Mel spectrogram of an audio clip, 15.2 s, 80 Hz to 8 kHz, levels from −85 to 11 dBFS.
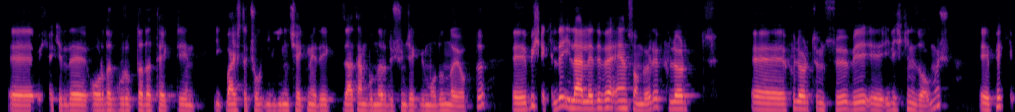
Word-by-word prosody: Eee, 430 -1 +4
bir 390 - -9
şekilde 110 -4 +2
orada 115 +1 +1
grupta 115 0 -2
da 110 -1 +1
tektin, 110 - -3 0.2
ilk 230 -3 -10
başta 115 -1 +1
çok 115 0 -6
ilgini 115 +1 -2
çekmedi. 110 -1 -2 0.2
Zaten 115 0 +1
bunları 110 -1 0
düşünecek 110 +1 -5
bir - - -5
modun 110 +1 -2
da 105 - +2
yoktu. 100 - -4 0.3
Eee, 125 - +2 0.2
bir 205 - +1
şekilde 185 -1 0
ilerledi 150 -2 +6
ve 165 +1 +6
en 150 -1 +2
son 135 -6 -2
böyle 125 +9 0
flört, 140 -4 +3 1.0
eee, 120 -3 +2
flörtümsü 135 -1 -1
bir, 135 +2 +1
eee, 115 -2 0
ilişkiniz 120 +1 -6
olmuş. 120 - -4 0.4
E, 120 -2 +1
peki, 185 +1 -2
115 Hz, 140 wpm, -24 LUFS, 110-140 Hz, 1.0 s, ilerledi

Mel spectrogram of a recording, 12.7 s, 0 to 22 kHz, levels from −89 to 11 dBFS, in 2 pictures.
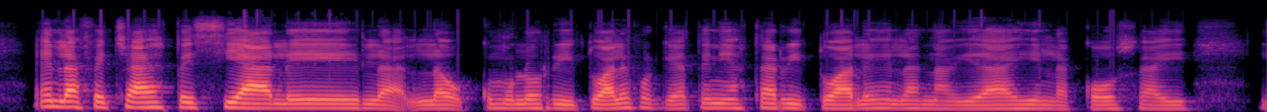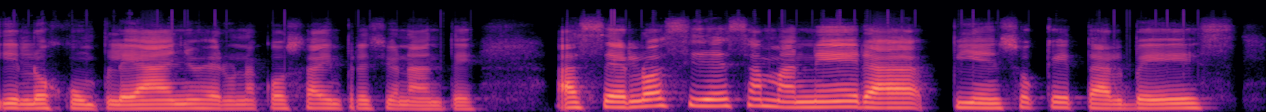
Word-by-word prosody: en 210 0 -1
las 195 -1 +5
fechas 185 -1 +3
especiales, 155 -4 +2
la 140 -3 -2
lo 135 -1 -2
como 155 -1 -5
los 150 0 -2
rituales, 145 +2 0
porque 155 -4 -7
ella 145 - -5
tenía 160 0 -3
hasta 160 +1 -3
rituales 145 -1 -1
en 145 - -5
las 145 0 -4
navidades 135 0 -3
y - - -2
en 140 - -5
la 125 -1 -9
cosa 135 0 -5
y 130 0 -8 0.3
y 160 - 0
en 150 - 0
los 155 -1 +1
cumpleaños. 145 +1 +2
Era 140 -1 -1
una 145 0 -5
cosa 150 +1 -2
impresionante. 135 -5 -4 0.4
Hacerlo 190 +3 +3
así 235 +1 0
de 230 0 +4
esa 235 +1 -2
manera 185 -4 +3
pienso 170 0 -1
que 180 -1 -1
tal 150 -4 0
vez, 160 +2 0
150 Hz, 185 wpm, -18 LUFS, 140-175 Hz, 0.4 s, las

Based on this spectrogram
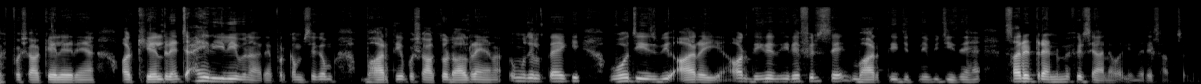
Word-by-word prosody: पोशाक 110 -1 -1
ले 110 0 +5
रहे 110 0 -3
हैं 105 0 -4 0.3
और 120 -1 +3
खेल 120 0 +4
रहे 125 -1 +3
हैं, 125 - -4
चाहे 170 +4 +3
रील 135 -3 +3
बना 115 -3 -4
रहे 95 - -10
हैं - - -13
पर - - -8
कम 115 -1 -7
से 125 - -4
कम 125 0 -3 0.4
भारतीय 110 +3 +2
पोशाक 115 -3 -1
तो 120 - +3
डाल 110 -1 +3
रहे 120 0 0
हैं 110 - -5
ना? 110 - -10
तो - - -8
मुझे 150 -1 -1
लगता 140 0 -1
है 145 - +4
कि 155 +3 -4 0.3
वो 145 +4 +3
चीज़ 130 -4 0
भी 135 +2 -1
आ 110 +1 +6
रही 110 -2 +1
है - - -9
और 150 -2 0
धीरे-धीरे 135 +2 -1
फिर 160 +2 -3
से 150 -2 -1 0.2
भारतीय 110 +1 0
जितनी 115 +1 -13
भी 120 - -15
चीज़ें 115 0 -8
हैं 120 +2 -11 0.3
सारे 140 +1 +9
ट्रेंड 120 -2 +3
में 125 +1 -7
फिर 125 - -1
से 110 - -4
आने 95 -1 -6
वाली - - -14
हैं, - - -23
मेरे - - -14
हिसाब - - -19
से। - - -27
120 Hz, 275 wpm, -25 LUFS, 110-135 Hz, 0.4 s, सारे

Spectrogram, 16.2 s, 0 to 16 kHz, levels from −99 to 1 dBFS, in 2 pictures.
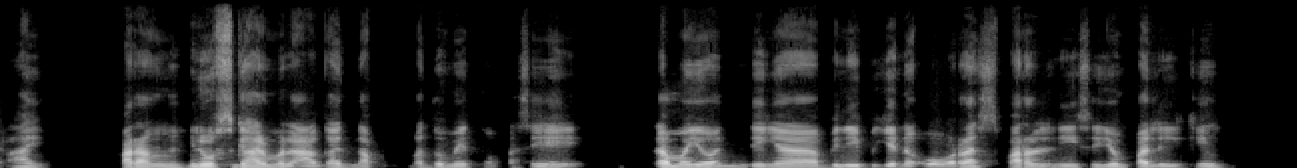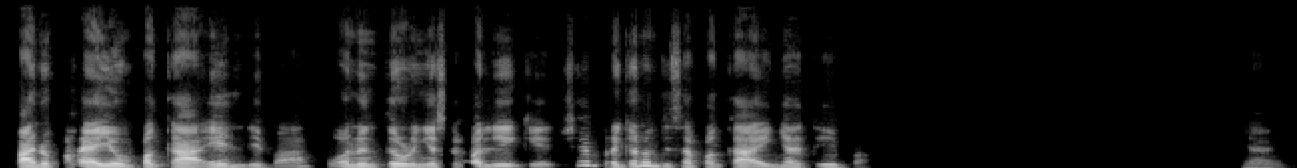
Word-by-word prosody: ay, 170 -3 -7 0.4
parang 150 0 +2
hinusgahan 155 0 +3
mo 160 - -1
na 155 -3 +2
agad 160 +3 -2
na 150 - -3 0.2
madumi 140 +1 -5
'to 190 +2 -27
kasi, 200 -12 -7 0.5
alam 185 +2 +6
mo 195 - +2
'yon, 185 +5 +1
hindi 160 0 -4
niya 155 -1 +3
binibigyan 155 0 -3
ng 150 - -9
oras 145 +8 0
para 155 -1 +1
linisin 150 +2 -8
'yong 150 -1 -2
paligid. 140 - -2 0.6
Paano 155 +1 +7
pa 150 - -13
kaya 155 -1 +7
'yong 155 - +3
pagkain, 155 +4 +3
'di 130 -2 -11
ba, 160 +10 -13
kung 150 0 -6
anong 160 +1 0
turing 155 0 +3
niya - - -11
sa 155 - -19
paligid, 145 -5 -3
siyempre 320 - -7
gano'n 225 +9 0
din 205 -4 -10
sa 175 - -2
pagkain 150 -4 0
niya, 180 -1 -6
'di 120 -1 -7
ba? 115 -1 -30 2.3
Yan, 110 -1 -23
155 Hz, 165 wpm, -26 LUFS, 145-165 Hz, 2.3 s, Paano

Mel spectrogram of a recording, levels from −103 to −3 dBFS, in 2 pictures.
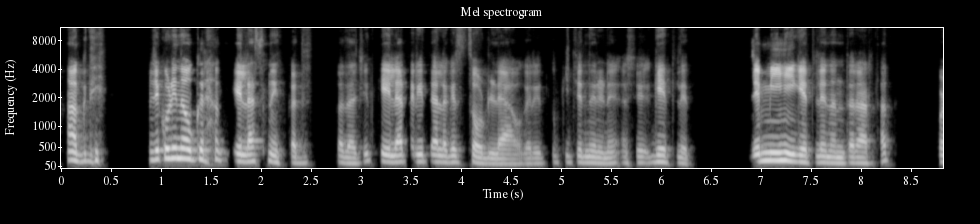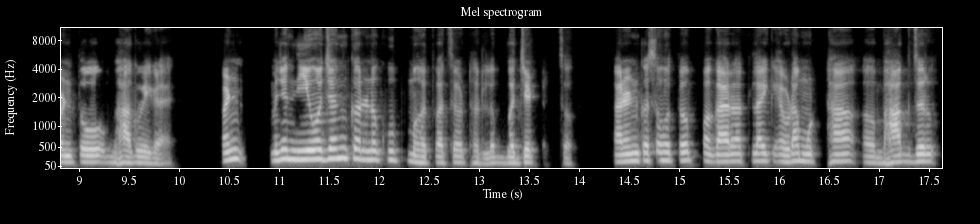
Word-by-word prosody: अगदी, 170 -2 +2
म्हणजे 200 +2 -3
कोणी 240 +1 +6
नोकऱ्या 220 -2 +4
केल्याच 165 -1 +4
नाही 155 -4 -1
कद 130 - -4 0.3
कदाचित. 130 +4 -6
केल्या 155 -1 +5
तरी 165 -1 -1
त्या 160 -1 +1
लगेच 150 0 -4
सोडल्या 115 -3 -2
वगैरे 120 +2 -11
चुकीचे 145 +3 -11
निर्णय 130 -2 -5
असे 135 +2 -10
घेतलेत. 145 -5 -2 0.6
जे 165 - +10
मीही 185 -1 +7
घेतले 145 -2 +3
नंतर 135 -1 -3
अर्थात 130 +8 -6 0.5
पण 150 -1 -1
तो 155 -1 +1 0.2
भाग 135 +1 -2
वेगळा 125 -4 -3
आहे. - - -14 0.5
पण 195 +4 +3 0.4
म्हणजे 195 +4 +2
नियोजन 220 +2 +4
करणं 210 -3 0
खूप 205 -1 -7
महत्त्वाचं 140 -1 -4
ठरलं 135 0 -8
बजेटचं. 140 +2 -4 0.4
कारण 170 +3 +4
कसं 185 +1 -3
होतं 190 0 -1
पगारातला 175 +1 +1
एक 175 -1 -2
एवढा 165 +2 -1
मोठा 170 0 -2 0.2
अ, 145 - -6
भाग 150 +5 -1
जर 170 0 +2
160 Hz, 155 wpm, -24 LUFS, 140-180 Hz, 0.6 s, जे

